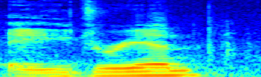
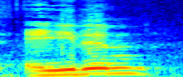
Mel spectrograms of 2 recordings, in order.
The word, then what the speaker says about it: Aiden: into a Rocky Balboa cry of Adrian it's it's Aiden just regular Aiden I assumed it's a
